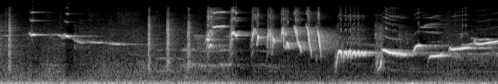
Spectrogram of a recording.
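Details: White-rumped shama, competition song with tail flicking: long descending whistle, clicks, a fast buzzy rattle of high notes, then rising stepped whistled phrases repeated several times.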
